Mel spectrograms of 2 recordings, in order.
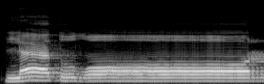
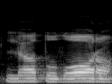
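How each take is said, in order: First: Slow ला तुदार with the doubled रा held and stressed; slow, attentive model recitation of ला तुदार; careful model reading. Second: ला तुदारा with an extra आ after the रा; demonstrating the error of saying तुदारा instead of तुदार; wrong added vowel. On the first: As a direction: dwell on the shadda in तुदार. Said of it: "इस लफ्ज़ को आपने तवज्जो के साथ सुनते हैं". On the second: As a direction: quickly add a vowel to the end of तुदारा as the mistake. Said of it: "ऐसे नहीं पढ़ना". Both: Shown as a demonstration.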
